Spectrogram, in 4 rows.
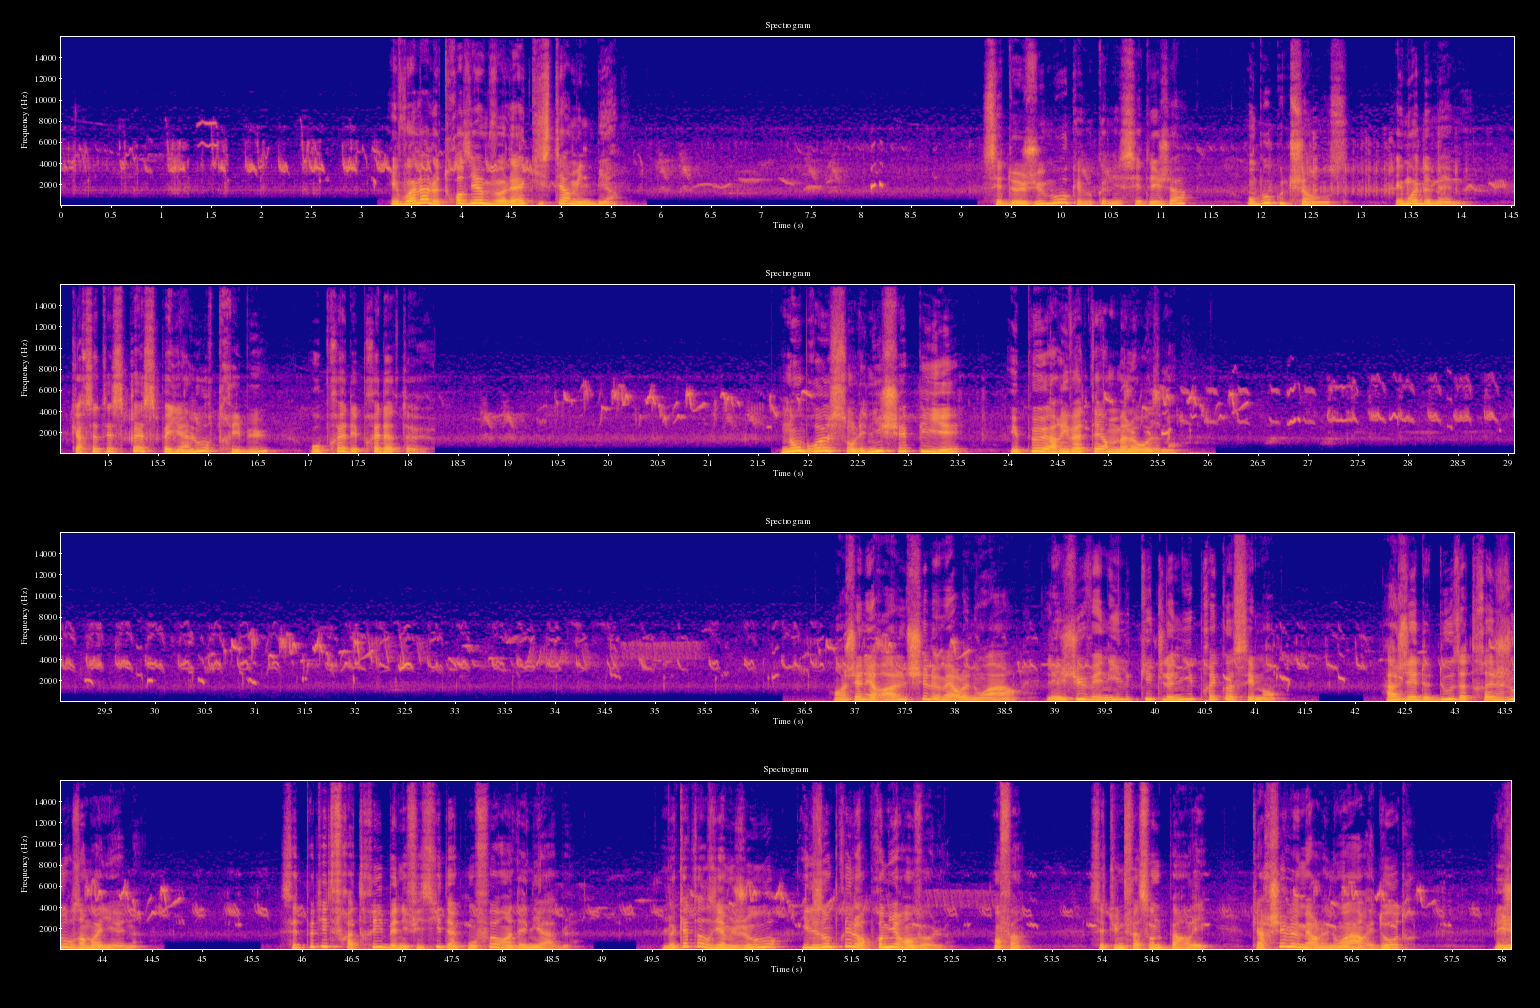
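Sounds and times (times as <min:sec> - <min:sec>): bird chirps: 0:00.0 - 0:58.0.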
